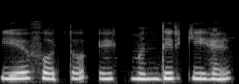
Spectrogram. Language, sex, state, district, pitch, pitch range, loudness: Hindi, female, Assam, Kamrup Metropolitan, 265 Hz, 255-275 Hz, -14 LUFS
